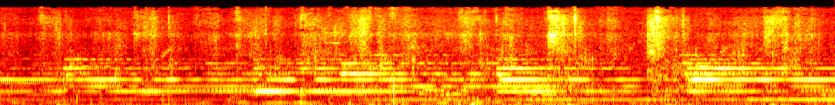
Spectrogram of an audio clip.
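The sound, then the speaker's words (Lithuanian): Church bells ring at a monastery in a village, a faint wash of sustained, overlapping metallic tones with a few fresh strikes. “O šie varpai skamba Tiberiados vienuolyne, kuris yra įsikūręs Baltriškių kaime.”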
